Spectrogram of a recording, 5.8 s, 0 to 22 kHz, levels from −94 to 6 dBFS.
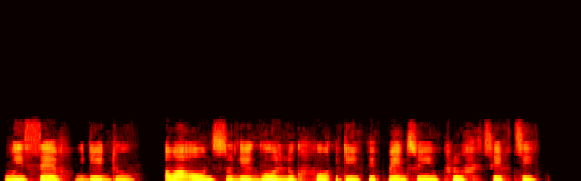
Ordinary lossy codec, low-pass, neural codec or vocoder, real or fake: none; none; codec, 16 kHz, 4 kbps, FreqCodec, larger model; fake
